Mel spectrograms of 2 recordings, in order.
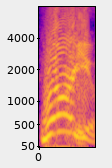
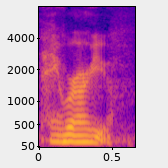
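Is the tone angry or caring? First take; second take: angry; caring. First: It sounds angry and threatening. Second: It sounds warm and caring.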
